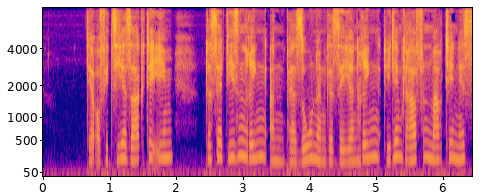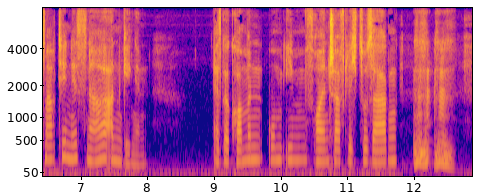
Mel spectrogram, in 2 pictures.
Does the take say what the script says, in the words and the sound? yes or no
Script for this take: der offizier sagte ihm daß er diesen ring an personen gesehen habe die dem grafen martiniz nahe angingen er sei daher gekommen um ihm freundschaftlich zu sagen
no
